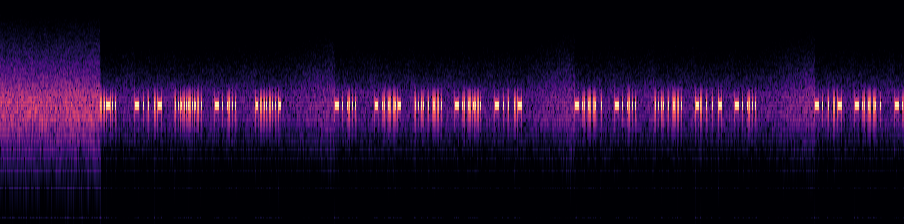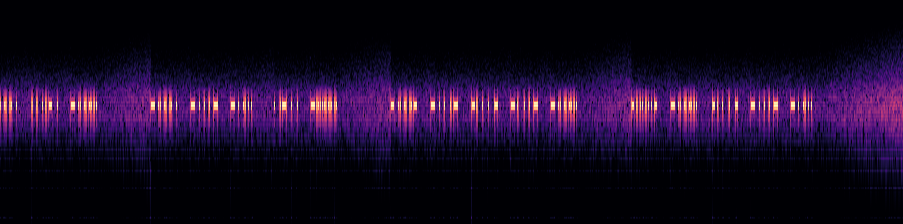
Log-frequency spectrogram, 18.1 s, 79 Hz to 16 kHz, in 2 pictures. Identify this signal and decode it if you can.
Hellschreiber (Feld-Hell, 122.5 baud), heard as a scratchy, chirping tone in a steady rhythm, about 1330 Hz. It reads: IMZKO KAXRM FKXUK HPPJR PNKTB AMUWR ORVNK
